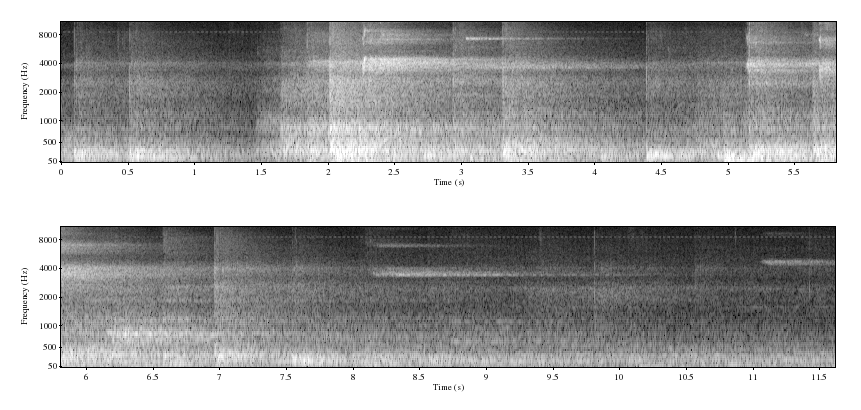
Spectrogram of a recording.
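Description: Squash rally: a squash ball struck by rackets and smacking off the court walls, a series of sharp hits that echo in the enclosed court, the loudest about two seconds in and the later ones fainter.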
